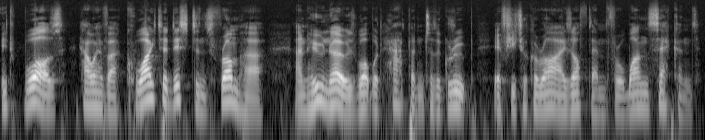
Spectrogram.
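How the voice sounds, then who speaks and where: A man's voice: medium pitch, moderate pace, dry recording. A man reading scripted fantasy adventure narration as a dramatic storyteller.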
